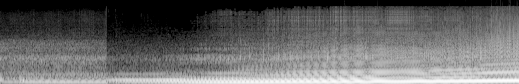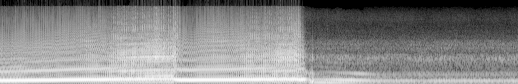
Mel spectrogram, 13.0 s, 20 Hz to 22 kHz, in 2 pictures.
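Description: BMW G80 M3's twin-turbo inline-six exhaust under hard acceleration, the revs climbing steadily for several seconds. A brief dip in pitch comes near the two-thirds mark, then the note cuts back sharply as the throttle is lifted and settles to a steady lower drone.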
